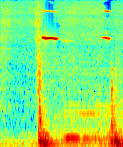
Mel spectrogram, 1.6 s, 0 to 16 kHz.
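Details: 1998 Chevy pickup washer pump, just replaced with a new one: two soft clunks with a thin, steady motor hum between them. The pump runs but no washer fluid sprays; owner suspects the system is deprimed and running dry.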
